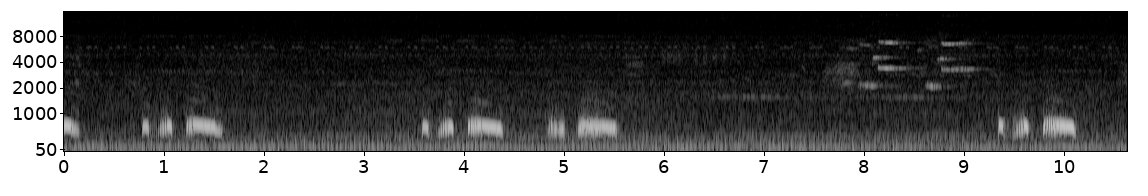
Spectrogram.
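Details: Spotted dove serving as a trapping decoy utters grouped soft coos, two short notes then a longer downward-sliding one, in bursts separated by pauses, with faint high chirps of another bird in the background.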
